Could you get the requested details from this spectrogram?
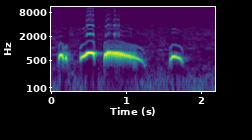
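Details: Spotted dove in a home setting, its voice used to coax silent doves into calling: a short double note, a rising coo, a long falling coo, and a single clipped note to finish. Near and clear.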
